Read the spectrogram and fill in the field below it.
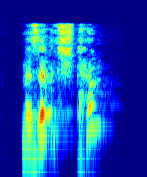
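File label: "Mazal d ceṭṭḥeḍ?", Kabyle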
